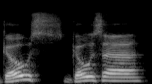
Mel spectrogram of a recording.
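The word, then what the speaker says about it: Gose: Do you pronounce it Goza? What's the proper pronunciation? I pronounce it Goza. I've got a few Goza? people on my team that pronounce it Goes. So we're not too particular, but yeah, it's a fun one.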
